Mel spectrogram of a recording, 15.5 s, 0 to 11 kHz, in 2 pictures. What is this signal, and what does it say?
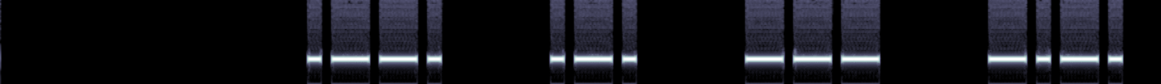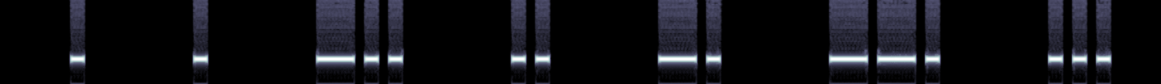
Morse code, heard as a keyed tone, about 15 wpm, spaced as for 8 wpm, 1000 Hz. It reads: PROCEEDINGS
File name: qotdfiles / 8wpm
